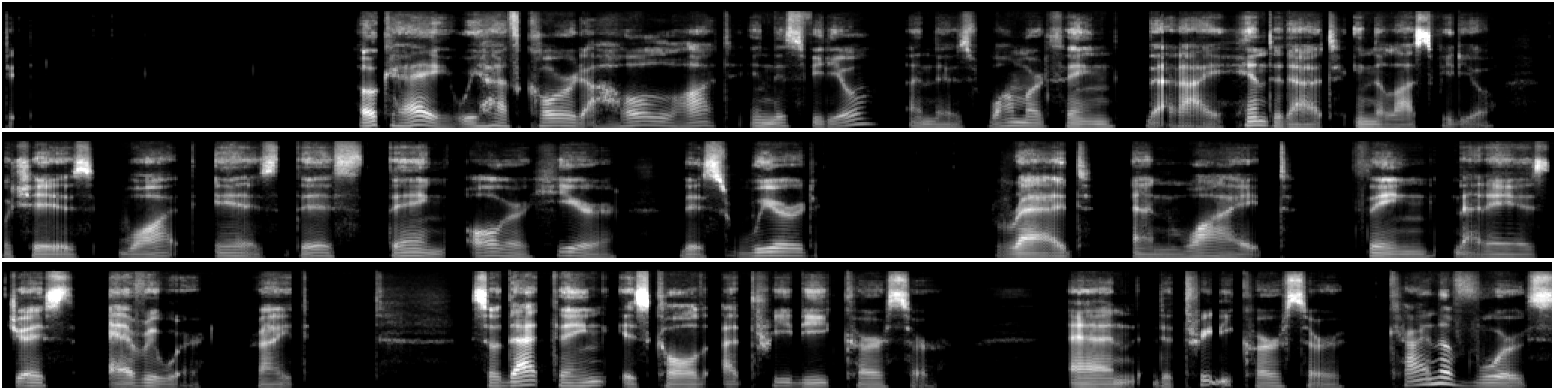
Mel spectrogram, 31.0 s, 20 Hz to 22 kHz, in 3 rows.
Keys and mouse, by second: 0.6-1.9 drag, 9.7 shift+click, 10.2 shift+middle click, 11.2 shift+click, 12.5 shift+click, 14.1-15.8 shift+middle drag, 16.4 middle click, 17.0 shift+middle click, 29.2 shift+click, 29.3 shift+middle click, 29.3 shift+click, 29.5 shift+middle click, 30.7 click, 30.8-31.0 middle drag.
